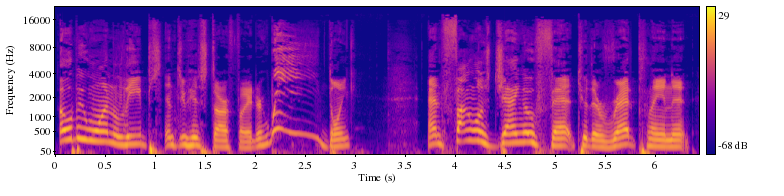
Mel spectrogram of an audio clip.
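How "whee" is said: a squeaky high whee for the takeoff. Pretend. Voicing Obi-Wan's starfighter leaping off with a high whee. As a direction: whistle the ship up and away.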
